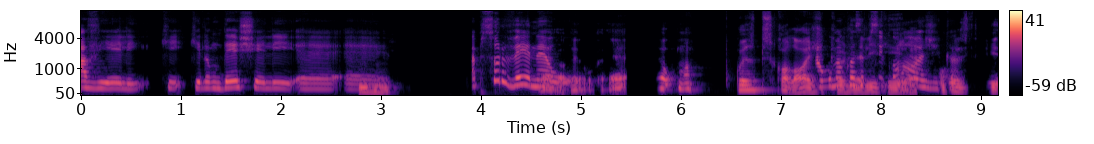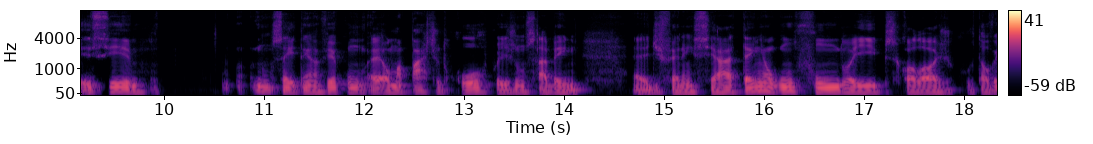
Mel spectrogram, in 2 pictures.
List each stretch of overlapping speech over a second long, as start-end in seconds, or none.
7.3-8.8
